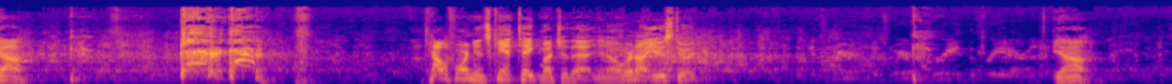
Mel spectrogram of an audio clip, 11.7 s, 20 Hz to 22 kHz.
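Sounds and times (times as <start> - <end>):
speech: 0.0 - 0.8, 4.3 - 7.1, 10.6 - 11.0
laughter: 0.0 - 11.7
preacher coughing mid-sermon: 0.7 - 1.0, 1.8 - 2.7, 9.1 - 9.5.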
